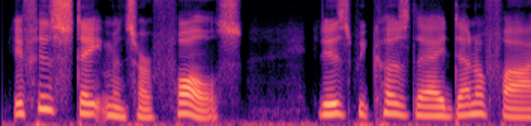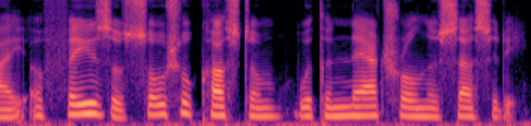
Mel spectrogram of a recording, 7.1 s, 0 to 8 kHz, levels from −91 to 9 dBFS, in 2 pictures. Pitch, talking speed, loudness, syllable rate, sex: 175 Hz, 160 wpm, -18 LUFS, 5.7 syllables/s, female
